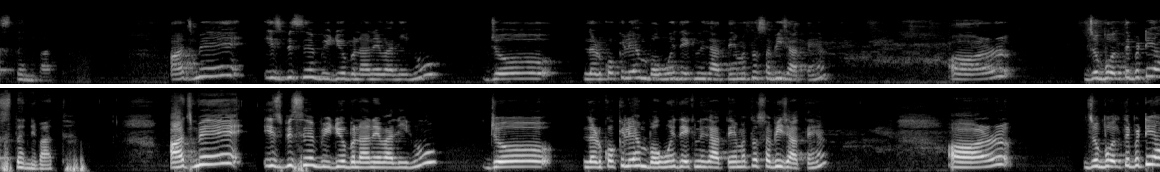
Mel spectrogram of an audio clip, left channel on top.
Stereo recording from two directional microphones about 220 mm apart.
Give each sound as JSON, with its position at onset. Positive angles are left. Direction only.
{"t": 0.2, "sound": "speech", "side_deg": -45}
{"t": 1.6, "sound": "speech", "side_deg": -50}
{"t": 9.5, "sound": "a woman's voice", "side_deg": -40}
